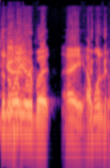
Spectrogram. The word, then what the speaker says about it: Denoyer: Hey, I pronounced it like Henrique, man. I know it's Denoyer, but hey, I wanted to follow my man's footsteps.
